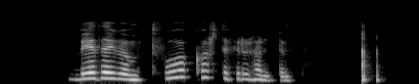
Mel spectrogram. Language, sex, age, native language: Icelandic, female, 30-39, Icelandic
